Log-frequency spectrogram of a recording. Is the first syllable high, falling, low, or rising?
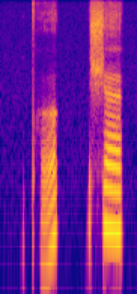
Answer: rising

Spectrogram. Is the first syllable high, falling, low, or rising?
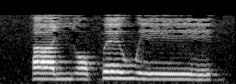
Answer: low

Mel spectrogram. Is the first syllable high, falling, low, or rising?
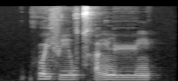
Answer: high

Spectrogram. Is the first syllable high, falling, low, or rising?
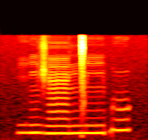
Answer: low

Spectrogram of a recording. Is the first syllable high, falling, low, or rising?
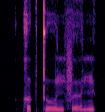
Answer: high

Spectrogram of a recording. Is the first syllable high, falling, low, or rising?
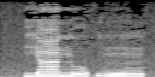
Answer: high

